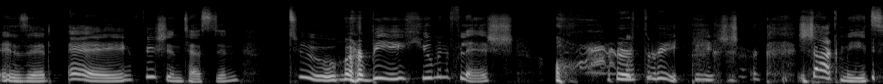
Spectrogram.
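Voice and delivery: high-pitched, put-on German-accented delivery. Recounting a man's multiple-choice question, imitating his german accent. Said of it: "He had a German accent too".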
